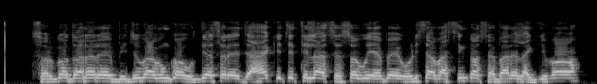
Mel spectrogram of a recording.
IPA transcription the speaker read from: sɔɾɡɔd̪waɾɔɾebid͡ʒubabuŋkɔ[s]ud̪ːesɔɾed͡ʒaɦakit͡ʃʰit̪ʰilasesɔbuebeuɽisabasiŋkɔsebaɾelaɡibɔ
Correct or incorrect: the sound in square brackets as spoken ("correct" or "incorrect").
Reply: incorrect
